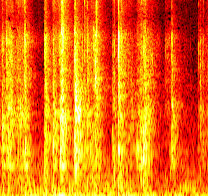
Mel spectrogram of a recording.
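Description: A tarot deck being shuffled by hand, overhand: a quick run of light card clicks and flicks, several a second, thinning out near the end.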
